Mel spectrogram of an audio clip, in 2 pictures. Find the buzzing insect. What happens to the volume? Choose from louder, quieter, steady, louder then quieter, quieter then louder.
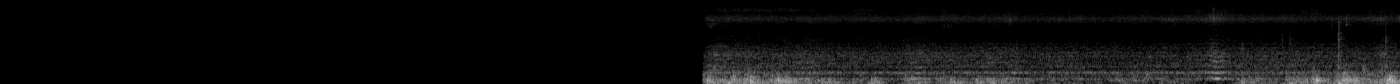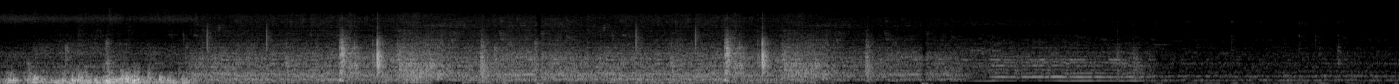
louder then quieter.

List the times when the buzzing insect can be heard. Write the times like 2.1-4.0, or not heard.
7.0-27.9.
